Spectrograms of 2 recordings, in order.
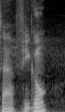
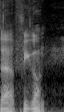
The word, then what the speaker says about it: Figon: Yeah, well, in Creole it's actually pronounced Figon. But yeah, in English, it's Figon.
